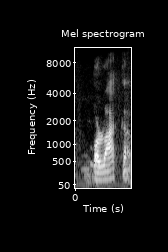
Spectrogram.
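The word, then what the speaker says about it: Barrakka: that's not we are that's not how it's pronounced so it's Baraka b a r r a k k a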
